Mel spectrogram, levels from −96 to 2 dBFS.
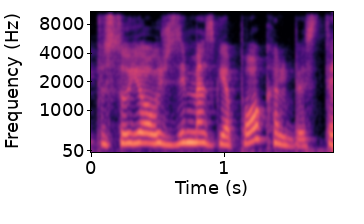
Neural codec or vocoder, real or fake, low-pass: none; real; 9.9 kHz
